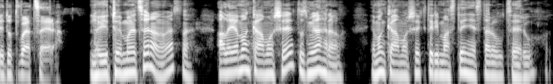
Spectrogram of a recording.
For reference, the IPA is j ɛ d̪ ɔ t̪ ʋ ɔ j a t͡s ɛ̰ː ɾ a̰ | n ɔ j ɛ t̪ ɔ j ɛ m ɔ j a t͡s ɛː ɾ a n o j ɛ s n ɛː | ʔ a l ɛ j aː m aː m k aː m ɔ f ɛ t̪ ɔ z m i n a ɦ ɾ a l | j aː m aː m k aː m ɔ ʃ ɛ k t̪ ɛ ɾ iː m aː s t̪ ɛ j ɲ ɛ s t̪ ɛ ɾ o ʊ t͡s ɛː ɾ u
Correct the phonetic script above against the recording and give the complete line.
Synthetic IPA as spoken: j ɛ t̪ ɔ t̪ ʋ ɔ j a t͡s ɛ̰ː ɾ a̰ | n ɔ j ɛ t̪ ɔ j ɛ m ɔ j a t͡s ɛː ɾ a n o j a s n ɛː | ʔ a l ɛ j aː m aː m k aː m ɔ ʃ ɛ t̪ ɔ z m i n a ɦ ɾ a l | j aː m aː m k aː m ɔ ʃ ɛ k t̪ ɛ ɾ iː m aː s t̪ ɛ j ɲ ɛ s t̪ a ɾ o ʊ t͡s ɛː ɾ u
